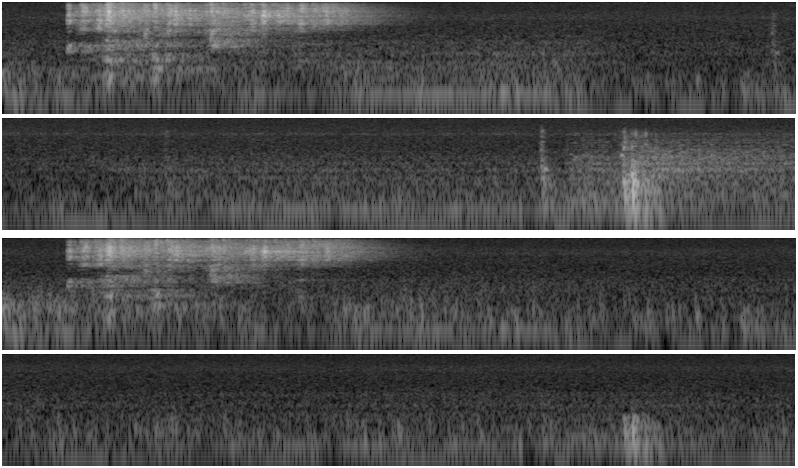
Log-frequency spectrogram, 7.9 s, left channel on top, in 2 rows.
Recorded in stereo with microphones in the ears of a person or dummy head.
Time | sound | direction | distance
0.3 | crumpling | 25° left (ahead or behind) | 9 m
